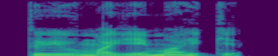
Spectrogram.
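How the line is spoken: Tired reply. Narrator (Russian): отвечает он устало

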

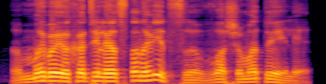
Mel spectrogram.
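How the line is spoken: Gloomy. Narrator (Russian): мрачно ответил ему Олег

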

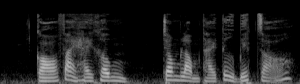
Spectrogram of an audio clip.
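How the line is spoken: Cold voice. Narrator (Vietnamese): Độc Cô Tuyệt giọng lạnh lùng

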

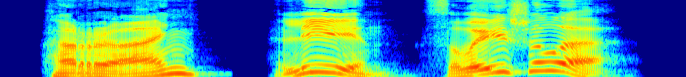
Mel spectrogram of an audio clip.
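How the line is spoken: Shout across the hall. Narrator (Russian): крикнул Гоша через весь зал

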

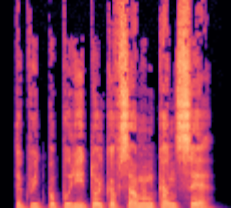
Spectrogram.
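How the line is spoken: Exclaimed. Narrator (Russian): воскликнул Эрни

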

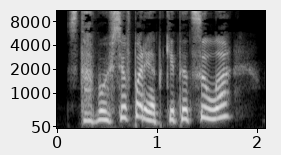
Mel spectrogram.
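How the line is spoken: Worried asking. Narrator (Russian): взволнованно спрашивала Алекс

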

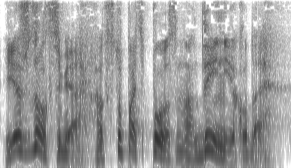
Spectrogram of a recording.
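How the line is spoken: Wry snort. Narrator (Russian): хмыкнул

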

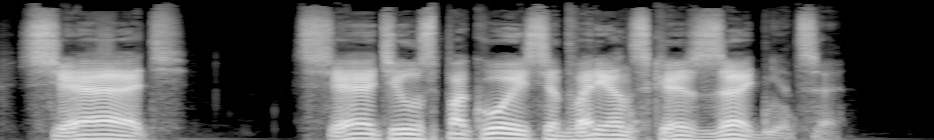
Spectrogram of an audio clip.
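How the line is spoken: Barked. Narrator (Russian): рявкнул капитан

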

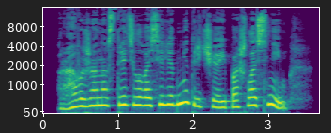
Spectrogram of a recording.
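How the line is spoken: Plain. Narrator (Russian): сказал Николай

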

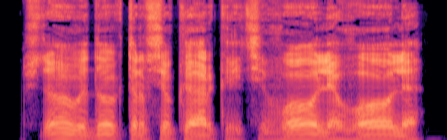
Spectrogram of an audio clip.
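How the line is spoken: Rude interruption. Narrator (Russian): грубо обрывает юноша

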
